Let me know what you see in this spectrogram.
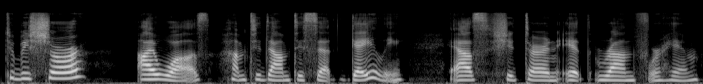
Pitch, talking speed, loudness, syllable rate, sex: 215 Hz, 135 wpm, -18 LUFS, 3.5 syllables/s, female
